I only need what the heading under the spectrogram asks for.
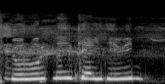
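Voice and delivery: put-on Birmingham accent. Imitating the audiobook's pilot Wedge: Wedge in a Birmingham accent. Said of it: "We're from Birmingham".

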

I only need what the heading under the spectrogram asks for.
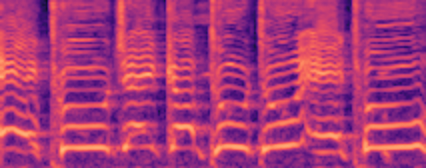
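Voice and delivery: put-on Italian accent. Joking with friends about a cartoon title as a call-center greeting, mock Italian accent. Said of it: "It sounds Italian to me".

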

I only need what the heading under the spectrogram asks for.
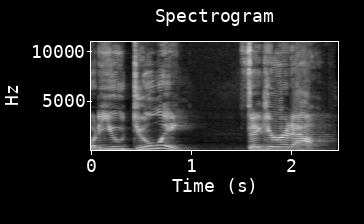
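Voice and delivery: acted-out shouting. Recalling people in her section at a Virginia game, imitating people yelling. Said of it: "there are people yelling".

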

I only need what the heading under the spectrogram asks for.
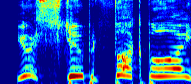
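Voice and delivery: put-on angry yelling. Retelling shouting at a driver from outside the car window: imitating own angry yelling. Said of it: "I got way too fucking angry".

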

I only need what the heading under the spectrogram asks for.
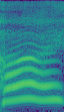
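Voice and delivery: very high, squeaky, drawn-out voice. Answering a request to try a high voice: high-pitched voice. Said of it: "how high can your voice go?".

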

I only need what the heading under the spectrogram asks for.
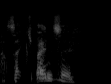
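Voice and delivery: hushed, very quiet voice. Talking about an expensive car, talking quieter. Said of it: "We go a bit quieter".

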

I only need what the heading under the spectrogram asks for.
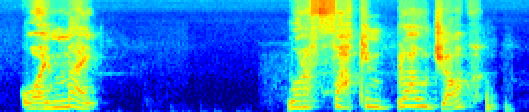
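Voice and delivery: high, drawn-out shout. Retelling how a swaying stranger on the pavement shouted at the speaker, retelling a stranger's shout. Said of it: "And then he just shouted".

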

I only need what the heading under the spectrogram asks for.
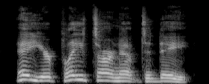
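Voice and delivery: high-pitched yelled call-out. Describing a driver in traffic shouting out his window at somebody, retelling a yell. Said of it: "he was yelling at somebody".

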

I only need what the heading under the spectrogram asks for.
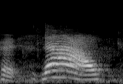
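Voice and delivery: deliberately loud.

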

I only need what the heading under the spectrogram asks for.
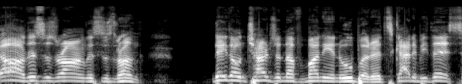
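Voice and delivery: halting broken English. Recounting people who overcharged them for a drive, imitating broken English. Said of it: "And with broken English".

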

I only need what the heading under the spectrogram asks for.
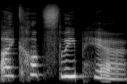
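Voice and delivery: very high, little squeaked-out voice. Narrator reads a character's nervous reply, squeaking. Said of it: "Yvette squeaked".

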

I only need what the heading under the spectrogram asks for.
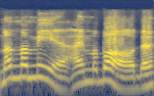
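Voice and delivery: exaggerated fake Italian accent. In an accent guessing game, trying out the chosen accent; italian accent. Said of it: "An Italian accent would make it awesome".

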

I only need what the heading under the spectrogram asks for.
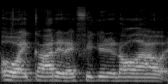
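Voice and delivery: normal talking voice

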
